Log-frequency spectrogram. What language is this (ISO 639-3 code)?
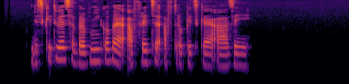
ces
